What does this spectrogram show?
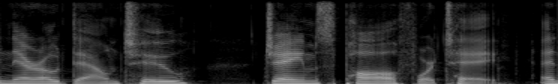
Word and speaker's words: Forte: Forte's name, and I believe I'm pronouncing that correctly, it's Forte. Forte, yeah.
